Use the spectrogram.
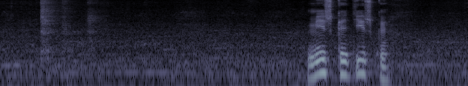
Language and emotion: Russian, neutral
